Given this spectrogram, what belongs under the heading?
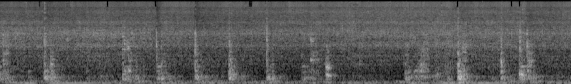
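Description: Salty dried fish (tuyo) sautéed with tomatoes in a pan, a steady close sizzle punctuated by regular scraping strokes of a spatula stirring, roughly one every half second, with no voices.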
